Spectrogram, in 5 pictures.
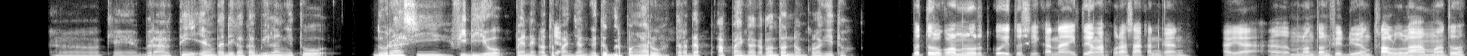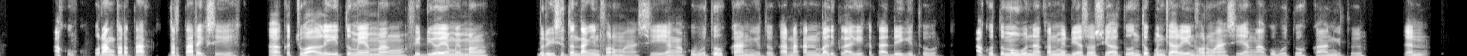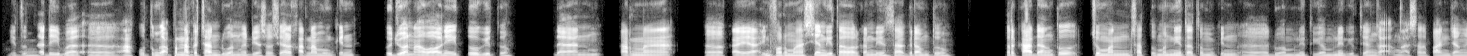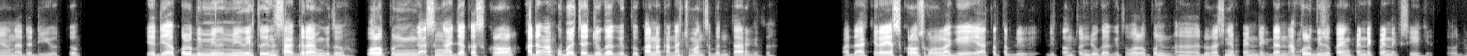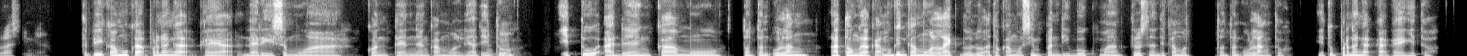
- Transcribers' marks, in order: tapping; in English: "ke-scroll"; in English: "scroll-scroll"; in English: "like"; in English: "bookmark"
- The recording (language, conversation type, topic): Indonesian, podcast, Bagaimana pengaruh media sosial terhadap selera hiburan kita?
